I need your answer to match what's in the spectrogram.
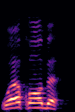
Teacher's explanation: فخم القاف وبعدين القلقة للباء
